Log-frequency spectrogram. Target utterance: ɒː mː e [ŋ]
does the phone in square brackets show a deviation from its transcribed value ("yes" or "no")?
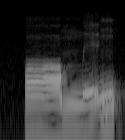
no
